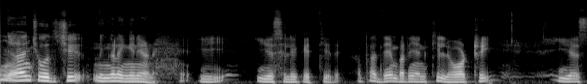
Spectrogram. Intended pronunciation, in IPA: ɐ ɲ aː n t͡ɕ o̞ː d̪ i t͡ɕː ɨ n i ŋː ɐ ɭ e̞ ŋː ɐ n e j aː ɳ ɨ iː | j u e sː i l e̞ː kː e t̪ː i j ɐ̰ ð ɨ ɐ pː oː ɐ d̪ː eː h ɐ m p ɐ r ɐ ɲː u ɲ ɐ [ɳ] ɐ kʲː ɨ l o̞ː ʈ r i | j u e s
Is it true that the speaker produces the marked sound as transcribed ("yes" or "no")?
no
